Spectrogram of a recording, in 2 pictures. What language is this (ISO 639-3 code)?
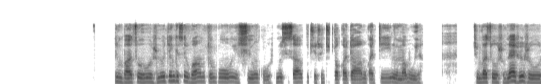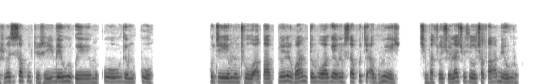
ndc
